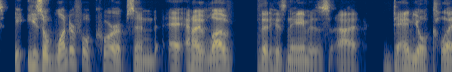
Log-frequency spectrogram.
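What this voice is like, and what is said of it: Usual voice. Nothing is said of it.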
